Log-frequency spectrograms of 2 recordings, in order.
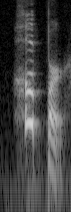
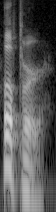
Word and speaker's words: Hooper: So it's hooker, Oh, but with but with a with a P. Hooper. Hooper.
